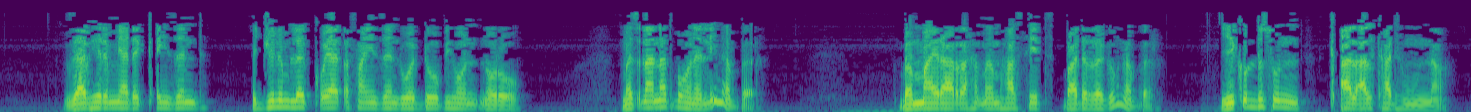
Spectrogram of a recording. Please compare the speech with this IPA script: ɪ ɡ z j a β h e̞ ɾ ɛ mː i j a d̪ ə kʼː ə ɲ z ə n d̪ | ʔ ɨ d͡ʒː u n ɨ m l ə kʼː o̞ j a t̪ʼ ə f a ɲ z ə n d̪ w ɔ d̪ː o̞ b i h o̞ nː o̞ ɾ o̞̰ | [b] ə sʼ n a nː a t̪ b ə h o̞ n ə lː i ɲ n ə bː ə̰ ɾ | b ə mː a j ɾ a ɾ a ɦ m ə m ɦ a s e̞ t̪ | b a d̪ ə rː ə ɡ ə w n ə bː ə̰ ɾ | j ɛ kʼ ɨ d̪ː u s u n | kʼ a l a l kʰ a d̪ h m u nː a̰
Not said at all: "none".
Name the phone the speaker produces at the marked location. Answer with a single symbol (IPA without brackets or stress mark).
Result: m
